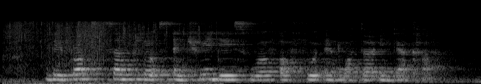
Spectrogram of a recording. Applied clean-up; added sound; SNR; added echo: none; Fire; 15 dB; reverberation time 0.8 s.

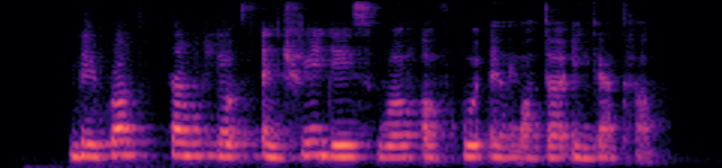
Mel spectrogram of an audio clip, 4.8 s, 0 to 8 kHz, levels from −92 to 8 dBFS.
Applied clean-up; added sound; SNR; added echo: neural mask model DeepFilterNet 3.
